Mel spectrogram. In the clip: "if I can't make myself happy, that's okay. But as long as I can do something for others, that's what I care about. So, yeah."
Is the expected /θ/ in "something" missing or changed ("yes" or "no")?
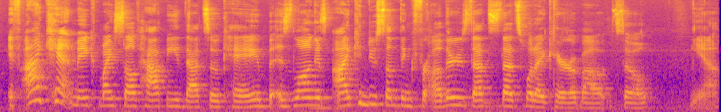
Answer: no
